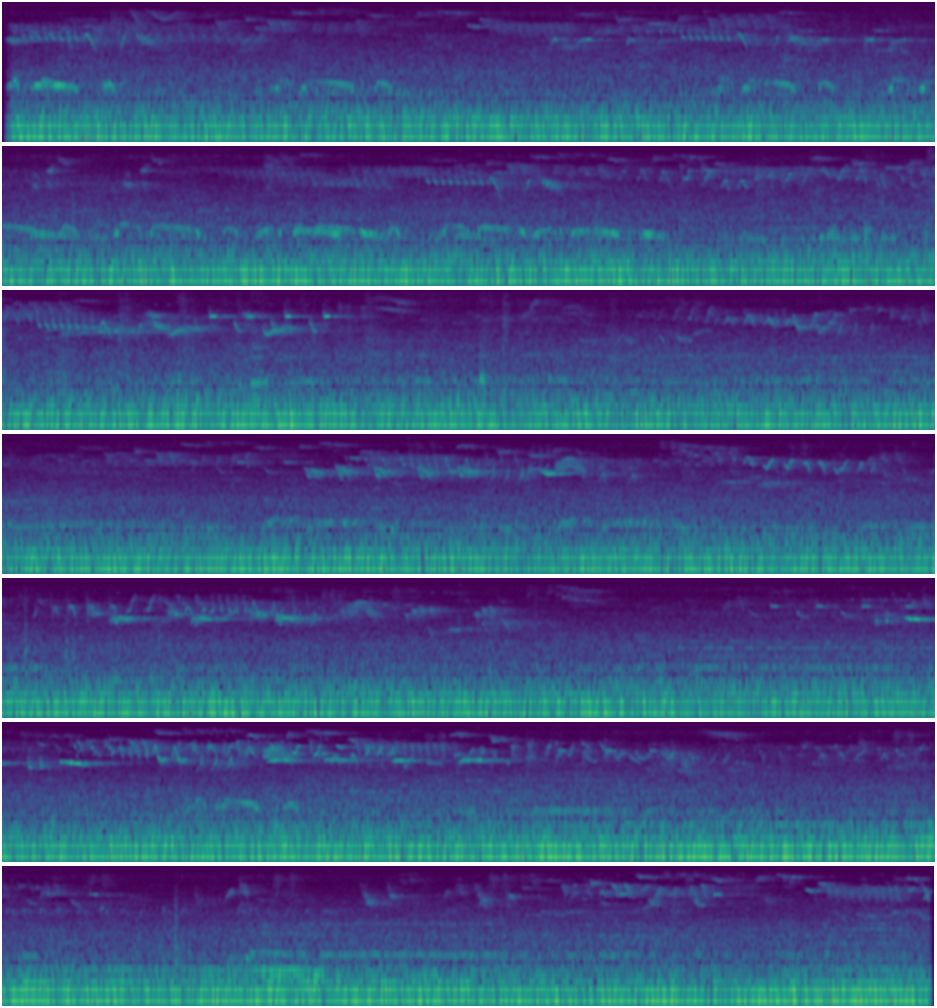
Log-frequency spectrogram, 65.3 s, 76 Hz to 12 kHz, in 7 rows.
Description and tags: birds and bees Olympus LS3 Vogelgezwitscher mit Bienen
a short ambience sound
field-recording, LS3, Olympus, bird, birds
